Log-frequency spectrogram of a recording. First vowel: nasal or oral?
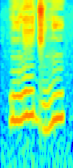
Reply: nasal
